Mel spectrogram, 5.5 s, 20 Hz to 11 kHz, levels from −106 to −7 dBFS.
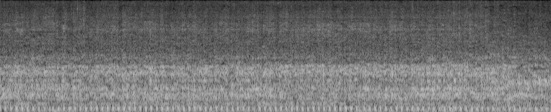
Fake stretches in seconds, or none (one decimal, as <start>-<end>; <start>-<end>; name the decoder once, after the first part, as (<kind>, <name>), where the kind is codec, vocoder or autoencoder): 4.7-5.5 (vocoder, Vocos)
